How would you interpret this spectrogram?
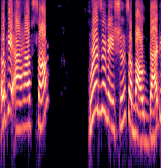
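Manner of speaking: slow, every word clear; slow dictation. Shown as a demonstration. A teacher dictating slowly for students to repeat. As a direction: let each syllable of "reservations" land. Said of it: "ये sentence use कर सकते हो".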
